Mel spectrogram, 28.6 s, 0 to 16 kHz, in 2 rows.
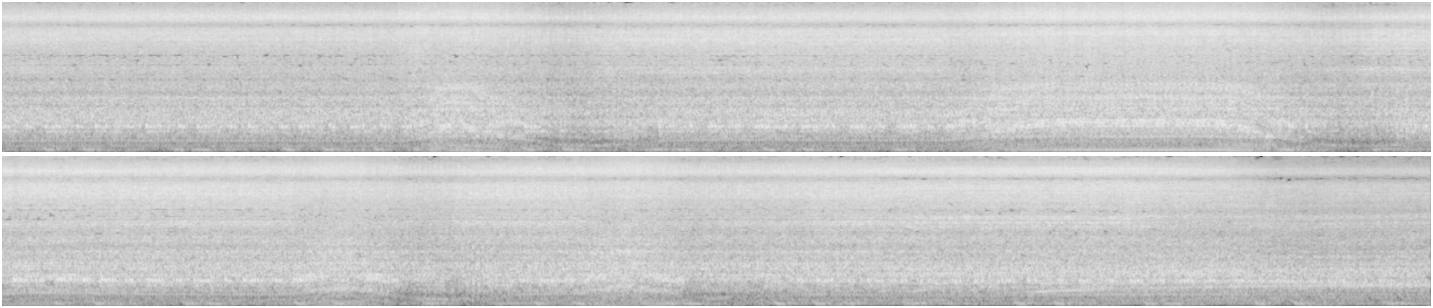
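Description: A 2002 PT Cruiser's four-cylinder engine idles unevenly over a steady rushing noise. The revs climb and drop several times on their own, with one longer rise about ten seconds in. The owner counts this hunting idle among the things it has been doing lately, with the engine computer possibly still relearning after new plugs and wires.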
